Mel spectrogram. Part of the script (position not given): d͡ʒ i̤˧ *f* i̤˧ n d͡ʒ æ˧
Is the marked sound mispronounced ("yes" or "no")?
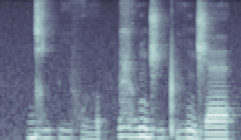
yes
